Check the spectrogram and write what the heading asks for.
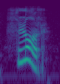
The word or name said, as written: flor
